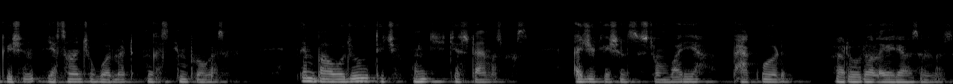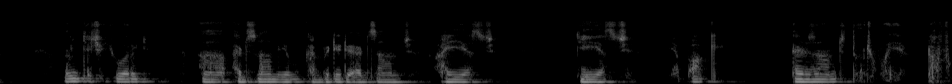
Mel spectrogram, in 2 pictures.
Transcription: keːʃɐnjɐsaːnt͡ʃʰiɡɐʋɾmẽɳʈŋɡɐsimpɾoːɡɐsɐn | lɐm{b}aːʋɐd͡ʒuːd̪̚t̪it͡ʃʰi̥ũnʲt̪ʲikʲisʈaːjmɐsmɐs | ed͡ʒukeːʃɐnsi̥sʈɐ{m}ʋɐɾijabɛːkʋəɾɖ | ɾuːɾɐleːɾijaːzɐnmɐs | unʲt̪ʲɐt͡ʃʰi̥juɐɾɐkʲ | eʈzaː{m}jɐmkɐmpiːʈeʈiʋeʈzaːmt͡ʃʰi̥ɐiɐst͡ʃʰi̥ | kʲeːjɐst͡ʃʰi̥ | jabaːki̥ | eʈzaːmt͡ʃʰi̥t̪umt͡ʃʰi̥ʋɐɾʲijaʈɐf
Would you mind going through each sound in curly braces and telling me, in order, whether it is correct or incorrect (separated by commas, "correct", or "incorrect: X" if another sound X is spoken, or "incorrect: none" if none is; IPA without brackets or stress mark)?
correct, correct, correct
